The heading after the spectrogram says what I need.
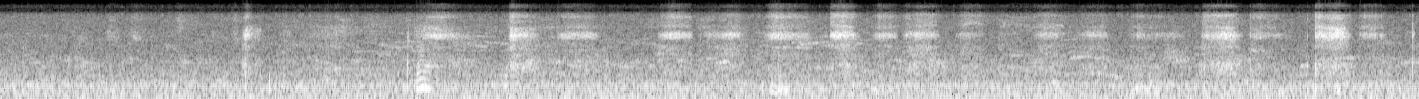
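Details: Repeated short, rasping breath noises at a quick, steady pace over a constant background hiss: snoring.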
